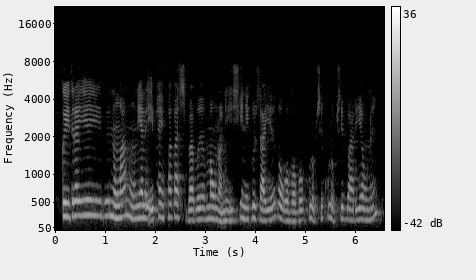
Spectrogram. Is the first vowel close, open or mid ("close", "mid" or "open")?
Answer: close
